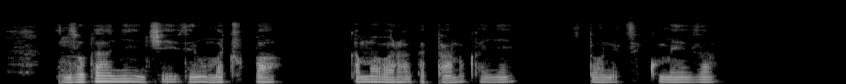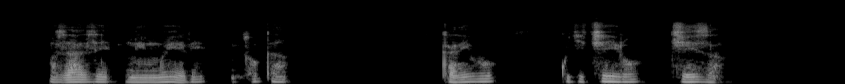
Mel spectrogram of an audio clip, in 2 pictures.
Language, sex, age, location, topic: Kinyarwanda, male, 36-49, Musanze, finance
